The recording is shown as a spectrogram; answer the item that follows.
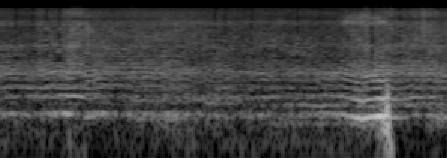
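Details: Honey bees all out after last night's torrential downpour, the weather warmer than usual this new year; a steady low buzz swells as a bee passes close at about three seconds, then fades.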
